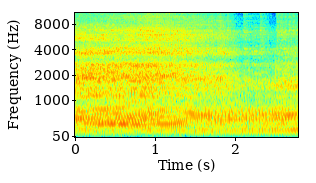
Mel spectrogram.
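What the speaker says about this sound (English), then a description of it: "we have the actual car doing the burnout" A Ford Mustang doing a burnout, its engine revving in a loud, sustained roar that holds steady and then eases slightly toward the end, heard alone with no voices.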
